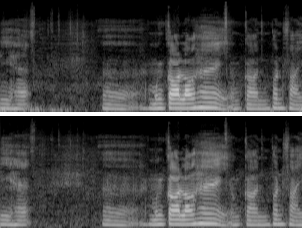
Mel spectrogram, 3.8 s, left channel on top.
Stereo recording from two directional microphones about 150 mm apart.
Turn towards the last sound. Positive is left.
turn(degrees=45)  # may be behind; listen again after turning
